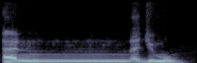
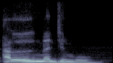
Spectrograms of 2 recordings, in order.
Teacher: lam sukunnya melebur ke huruf nun itu. Nah, idgham yang melibatkan huruf nun dipastikan dihukumi sebagai ghunah karena huruf nun itu sendiri huruf hidung ya gitu. · Idgham syamsiyah atau alif lam syamsiyah. Ya, kita bacanya annajmu tidak dibaca alnajmu.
